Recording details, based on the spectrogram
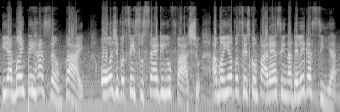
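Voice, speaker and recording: An earnest, worried grown daughter, played by a man in a radio soap. The voice sits very high and sounds insistent and sensible, over faint music. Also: animated, a little slow.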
